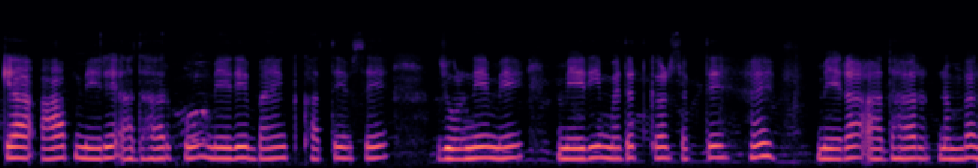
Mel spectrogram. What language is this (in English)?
Hindi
